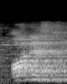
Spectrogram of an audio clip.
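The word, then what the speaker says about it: honest: তো এখানে অনেস্ট উচ্চারণ শুরু হলো অ দিয়ে, তাহলে আমরা এখানে কি বসাবো?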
